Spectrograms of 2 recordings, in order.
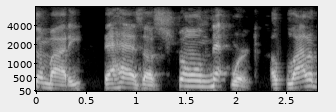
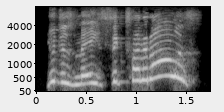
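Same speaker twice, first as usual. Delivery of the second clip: excited; 13 semitones higher than usual. Real, not acted. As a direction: celebrate the big payout. Excited money payoff.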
